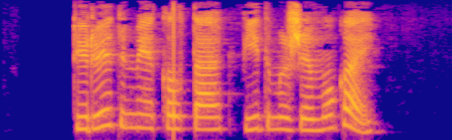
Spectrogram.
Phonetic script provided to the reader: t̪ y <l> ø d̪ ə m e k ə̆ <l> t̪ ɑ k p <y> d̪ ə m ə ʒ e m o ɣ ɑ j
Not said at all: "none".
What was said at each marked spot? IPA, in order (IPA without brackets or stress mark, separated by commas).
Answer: ɾ, l, i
